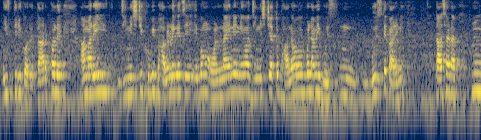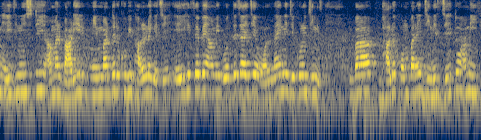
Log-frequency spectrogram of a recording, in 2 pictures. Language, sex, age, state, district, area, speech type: Bengali, male, 60+, West Bengal, Jhargram, rural, spontaneous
